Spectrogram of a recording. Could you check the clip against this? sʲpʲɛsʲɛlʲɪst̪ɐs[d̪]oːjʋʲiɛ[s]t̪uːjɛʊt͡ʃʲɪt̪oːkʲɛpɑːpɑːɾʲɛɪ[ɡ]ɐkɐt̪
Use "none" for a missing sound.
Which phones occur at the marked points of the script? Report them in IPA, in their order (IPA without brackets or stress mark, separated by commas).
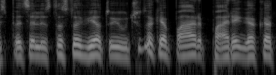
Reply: t̪, none, ɡ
